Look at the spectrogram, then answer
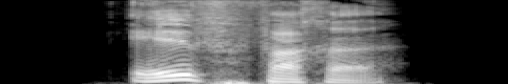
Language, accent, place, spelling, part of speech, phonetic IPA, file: German, Germany, Berlin, elffache, adjective, [ˈɛlffaxə], De-elffache.ogg
- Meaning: inflection of elffach: 1. strong/mixed nominative/accusative feminine singular 2. strong nominative/accusative plural 3. weak nominative all-gender singular 4. weak accusative feminine/neuter singular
